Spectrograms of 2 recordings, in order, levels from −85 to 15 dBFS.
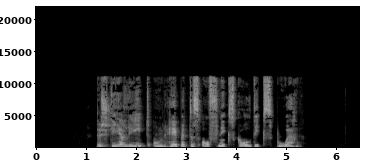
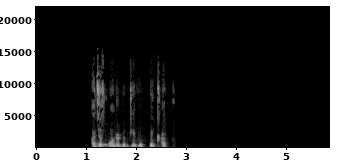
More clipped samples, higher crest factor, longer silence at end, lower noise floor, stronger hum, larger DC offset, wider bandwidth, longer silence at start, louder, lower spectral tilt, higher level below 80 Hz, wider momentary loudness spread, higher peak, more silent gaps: neither; about the same, 20 dB vs 24 dB; second, 1.2 s vs 3.25 s; second, -85 dBFS vs under -90 dBFS; neither; neither; second, 11.5 kHz vs 14 kHz; about the same, 1.2 s vs 1.1 s; first, -23 LUFS vs -26 LUFS; second, -3 dB/octave vs -5.5 dB/octave; about the same, -66 dBFS vs -66 dBFS; about the same, 7 LU vs 9 LU; about the same, -6 dBFS vs -8 dBFS; neither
